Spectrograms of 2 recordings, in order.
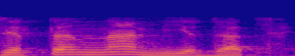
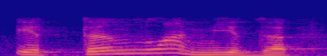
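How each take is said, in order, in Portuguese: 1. Não se fala som 'o' antes de 'amida'. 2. Fala-se um som 'o' antes de 'amida'.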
